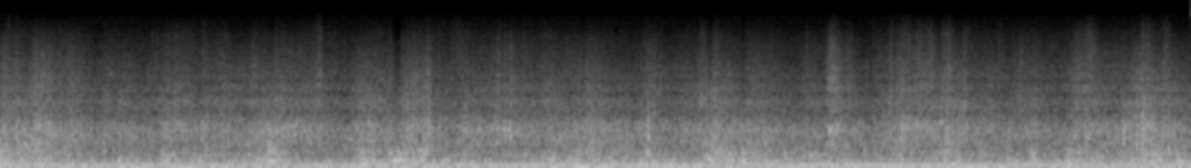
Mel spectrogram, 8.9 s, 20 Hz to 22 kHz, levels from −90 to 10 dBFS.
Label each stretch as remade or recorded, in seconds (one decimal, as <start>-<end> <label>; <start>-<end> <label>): 0.0-1.4 recorded; 1.4-1.9 remade; 1.9-3.8 recorded; 3.8-4.6 remade; 4.6-8.9 recorded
